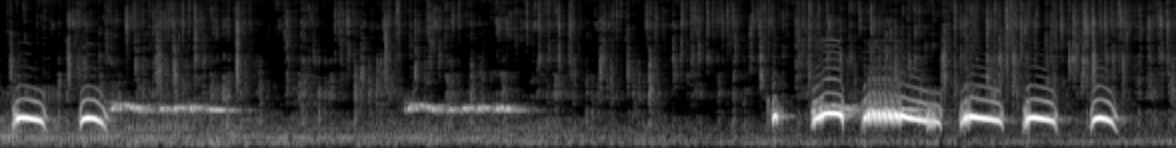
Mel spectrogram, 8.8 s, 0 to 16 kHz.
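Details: Local spotted dove singing in the kuk 3 style: deep hooked coos repeated in quick runs, broken by two longer wavering whistled notes, then a fast series of five or six coos.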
